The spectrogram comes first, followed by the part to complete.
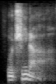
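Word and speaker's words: ウチナー: The pronunciation is exactly the same as how Ryukyu people refer to themselves as Uchina.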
